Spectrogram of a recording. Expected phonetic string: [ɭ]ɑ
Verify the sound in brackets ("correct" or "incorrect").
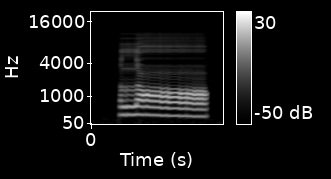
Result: incorrect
